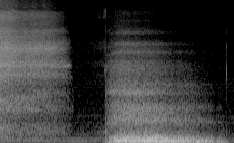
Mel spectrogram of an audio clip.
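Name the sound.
deep inhale and exhale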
